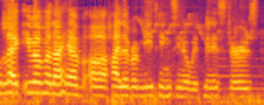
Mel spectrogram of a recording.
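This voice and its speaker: A woman talks with a Hungarian accent. There is noticeable background noise. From Hungary. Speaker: former diplomat, glamping site owner. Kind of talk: interview.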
